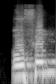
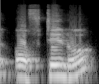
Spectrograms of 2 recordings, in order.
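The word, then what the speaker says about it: often: ওফেন, এটাকে তুমি অফটেনও প্রোনাউন্সিয়েট করতে পারো।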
